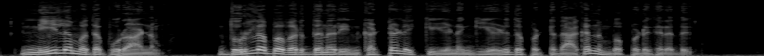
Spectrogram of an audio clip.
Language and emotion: Tamil, neutral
